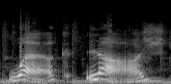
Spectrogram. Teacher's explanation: the r is not strong at all it's it's very weak and kind of doesn't even sound like it's there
